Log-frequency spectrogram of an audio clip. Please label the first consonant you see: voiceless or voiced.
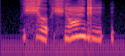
voiceless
